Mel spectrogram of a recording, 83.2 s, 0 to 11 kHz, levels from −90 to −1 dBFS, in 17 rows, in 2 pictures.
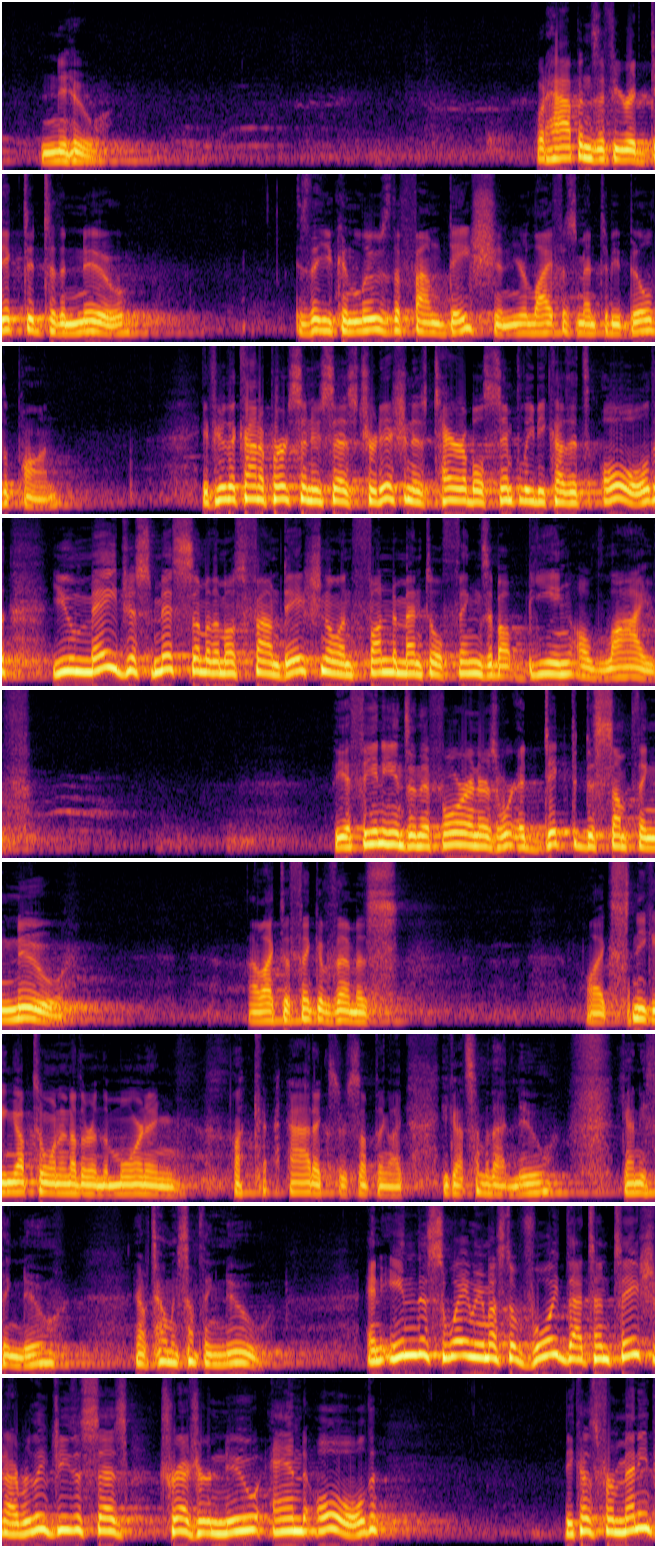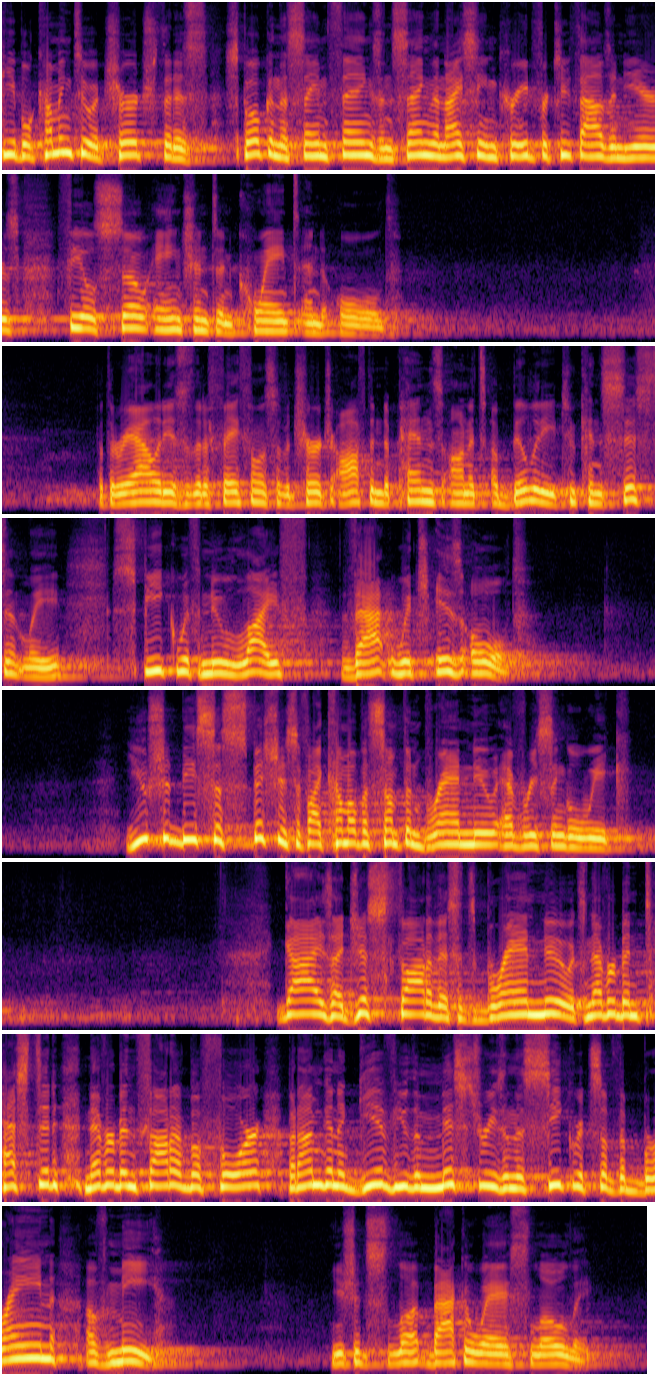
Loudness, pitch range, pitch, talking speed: -14 LUFS, 155-205 Hz, 180 Hz, 165 wpm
